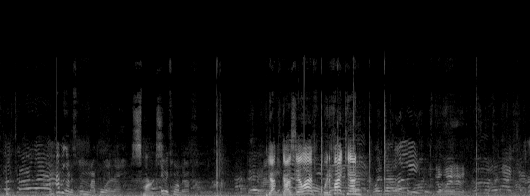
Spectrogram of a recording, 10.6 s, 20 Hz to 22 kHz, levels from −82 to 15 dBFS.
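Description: Two dropped buffers (overruns) are heard, at 1.12 s and 6.07 s: at each the audio jumps forward with no gap of silence. The first skips roughly 30 ms of material, the second roughly 10 ms. The likely cause is the capture software falling behind, so the hardware overwrote samples it had not yet read and the surviving audio on either side was spliced directly together.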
